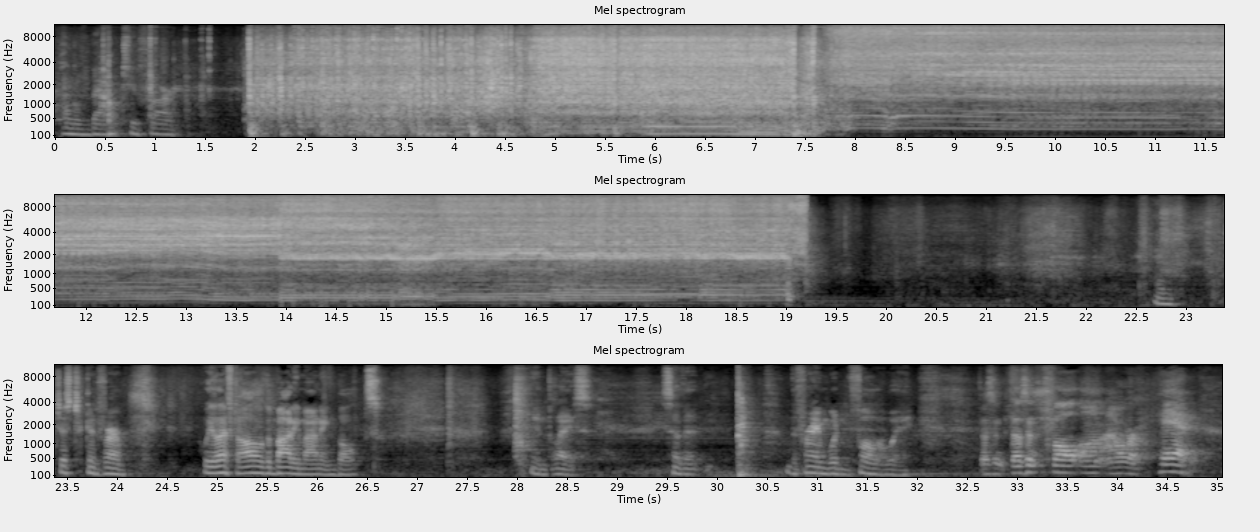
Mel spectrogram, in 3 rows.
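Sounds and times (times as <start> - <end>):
reciprocating saw cutting steel: 4.2 - 19.3.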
